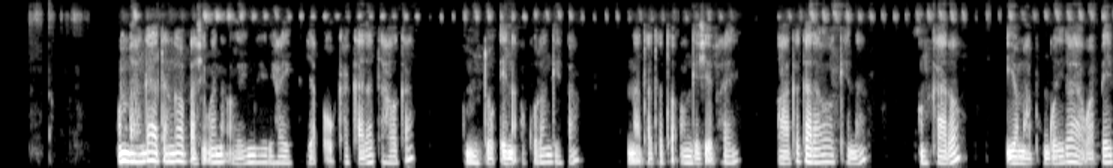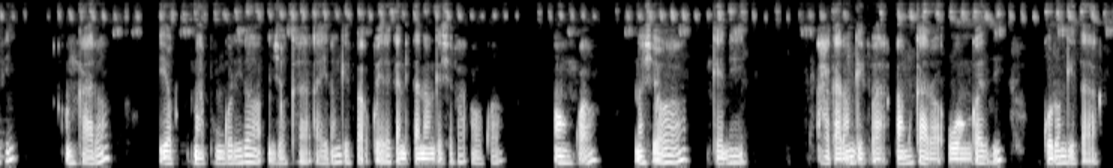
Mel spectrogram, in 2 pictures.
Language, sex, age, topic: Oshiwambo, male, 25-35, finance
